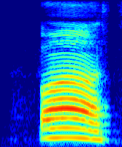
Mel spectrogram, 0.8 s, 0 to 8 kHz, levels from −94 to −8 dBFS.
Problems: none marked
